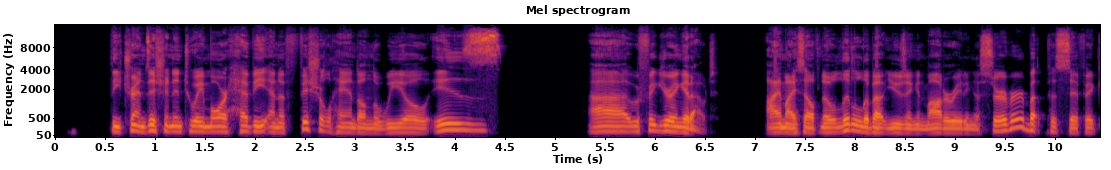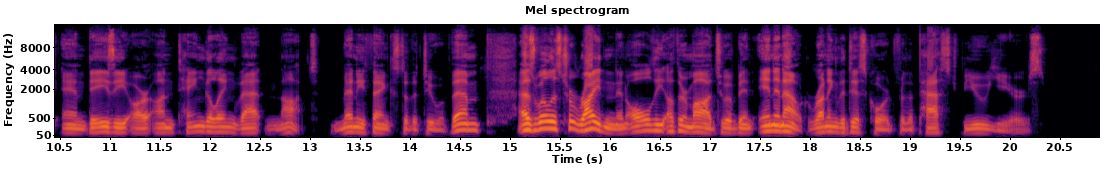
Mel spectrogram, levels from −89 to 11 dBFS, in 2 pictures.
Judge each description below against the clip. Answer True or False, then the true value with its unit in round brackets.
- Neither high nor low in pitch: False (120 Hz)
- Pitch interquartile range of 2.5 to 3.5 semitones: False (4.3 semitones)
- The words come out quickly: False (190 wpm)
